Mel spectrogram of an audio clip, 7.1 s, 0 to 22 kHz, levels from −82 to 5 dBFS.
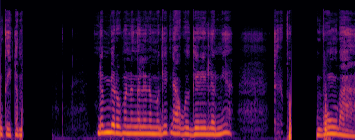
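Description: At 0.43 s there's a stream reconnect: the speech drops out for 576 ms, and the new decoder picks up about 0.4 s further on, so a bit of speech is lost. From 1.51 s to the end the pace abruptly slows to about 0.74x with unchanged pitch, so the speech drags, likely a time-stretched section. Another reconnect hits at 5.82 s with 491 ms of silence, resuming roughly 0.3 s later.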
